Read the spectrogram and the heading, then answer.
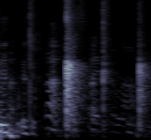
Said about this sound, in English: Tell you what else is cringe. Recording with a live studio audience. This is the part where you clap.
